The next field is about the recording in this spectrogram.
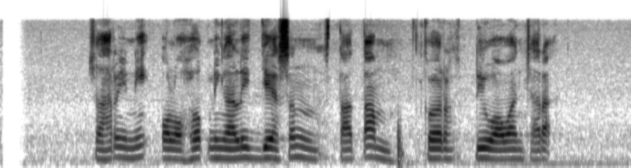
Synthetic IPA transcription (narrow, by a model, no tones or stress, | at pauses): saɦɾiniɔlɔɦɔk̚niŋalid͡ʒɛsənst̪at̪amkɔrdiwawaɲt͡ʃaɾa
